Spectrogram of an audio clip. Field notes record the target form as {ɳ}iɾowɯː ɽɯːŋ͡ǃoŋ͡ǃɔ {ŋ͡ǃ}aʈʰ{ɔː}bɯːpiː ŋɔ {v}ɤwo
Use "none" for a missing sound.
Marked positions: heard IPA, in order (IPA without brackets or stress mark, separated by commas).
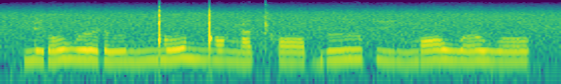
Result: ɳ, ŋ, ɔː, w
